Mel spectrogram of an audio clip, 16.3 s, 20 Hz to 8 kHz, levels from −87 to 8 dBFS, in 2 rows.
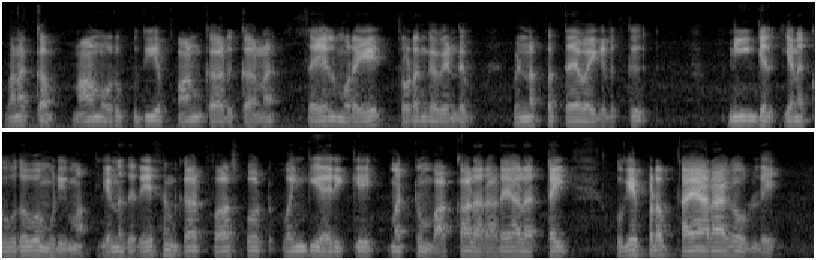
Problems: constant background noise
